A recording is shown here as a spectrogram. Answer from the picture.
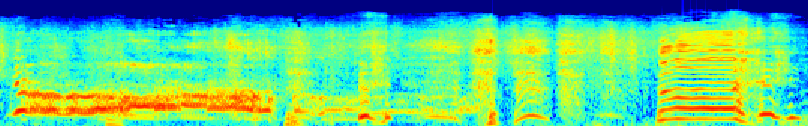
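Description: Men yelling and shouting as they charge: a long loud cry, a few short calls, then a held yell near the end.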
